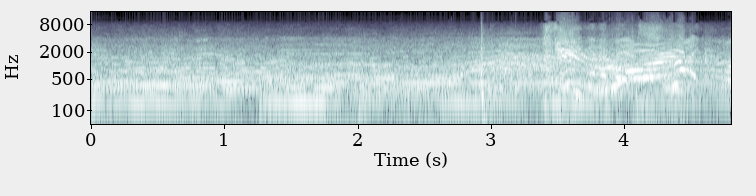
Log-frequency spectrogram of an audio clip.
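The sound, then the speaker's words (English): A big baseball stadium crowd murmurs steadily, then a sharp pop rings out as a pitch is called strike one, and the crowd reacts with a swelling wave of shouts, whoops and whistles over the continuing babble. “Strike one! Crowd isn't happy with that one, folks.”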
